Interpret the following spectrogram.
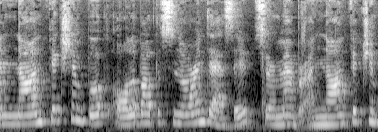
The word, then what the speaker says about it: Sonoran: you can look that it's supposed to be pronounced so it's sonoran in non-fiction text we might also see captions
